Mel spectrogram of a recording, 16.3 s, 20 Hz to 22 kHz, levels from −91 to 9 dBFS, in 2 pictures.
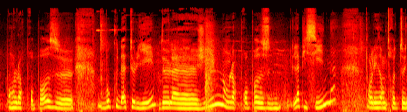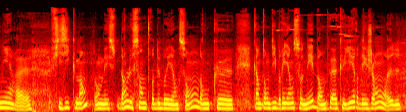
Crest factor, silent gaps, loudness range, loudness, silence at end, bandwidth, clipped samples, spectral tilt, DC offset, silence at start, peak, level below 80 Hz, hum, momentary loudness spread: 12 dB; none; 2 LU; -17 LUFS; 0 s; 16.5 kHz; under 0.1%; -5 dB/octave; under 0.1%; 0.1 s; -6 dBFS; -46 dBFS; none; 7 LU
